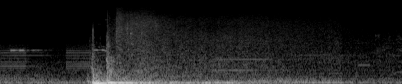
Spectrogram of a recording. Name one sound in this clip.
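Heavy naval guns fire with a deep, loud boom.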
